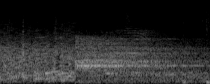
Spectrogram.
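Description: Judo arena ambience with indistinct background voices. A steady, held tone lasting about a second sounds through the middle.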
